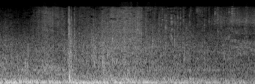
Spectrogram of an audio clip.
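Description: Spell explosions from Confringo casting in Hogwarts Legacy burst into a dense, sustained rumble with one sharp crack near the start, loud and continuous throughout.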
